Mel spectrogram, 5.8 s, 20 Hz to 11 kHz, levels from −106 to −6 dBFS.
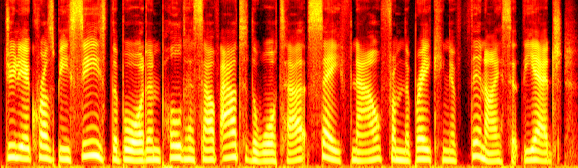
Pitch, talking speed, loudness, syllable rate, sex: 195 Hz, 240 wpm, -16 LUFS, 6.1 syllables/s, female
